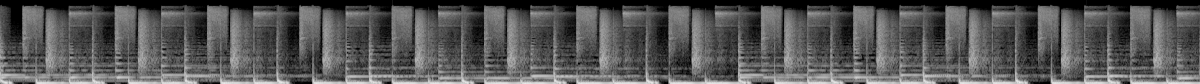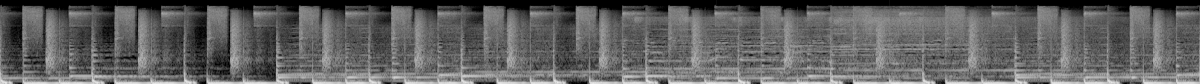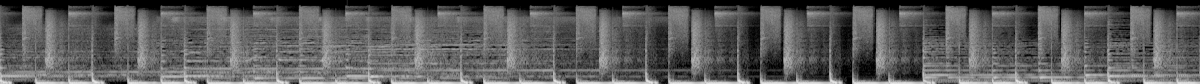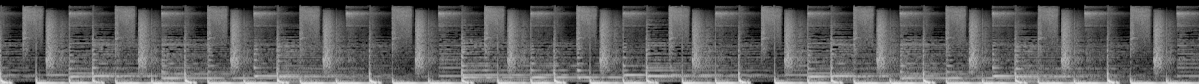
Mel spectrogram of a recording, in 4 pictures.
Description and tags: bubbs the squirrel loop
background, beat, loop, synthetic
